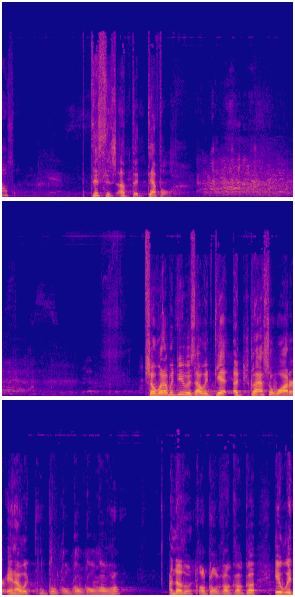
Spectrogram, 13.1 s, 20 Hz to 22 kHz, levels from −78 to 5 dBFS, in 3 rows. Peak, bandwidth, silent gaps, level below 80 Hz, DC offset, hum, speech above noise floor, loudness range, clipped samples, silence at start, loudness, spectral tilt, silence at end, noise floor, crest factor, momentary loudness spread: -2 dBFS; 19 kHz; none; -68 dBFS; under 0.1%; none; 36 dB; 21 LU; under 0.1%; 0 s; -19 LUFS; -4.5 dB/octave; 0 s; -55 dBFS; 20 dB; 20 LU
